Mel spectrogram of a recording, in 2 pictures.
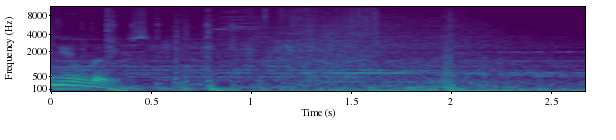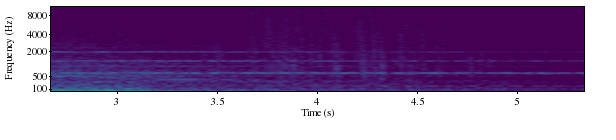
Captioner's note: static sizzling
